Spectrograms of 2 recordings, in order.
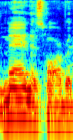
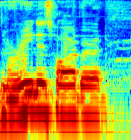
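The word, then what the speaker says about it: Mariners Harbor: Our areas were, we called it Manus Harbor because we couldn't pronounce anything. But it was Marinas Harbor, it was West Brighton,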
